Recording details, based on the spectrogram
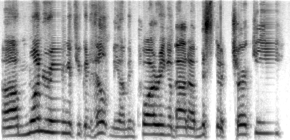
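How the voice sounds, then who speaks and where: Performing live over a video call, an actor plays a wry, inquisitive male private detective in a radio drama, telling his story hard-boiled style through first-person narration and dialogue. His natural voice sits high, a little mellow, at a moderate pace.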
